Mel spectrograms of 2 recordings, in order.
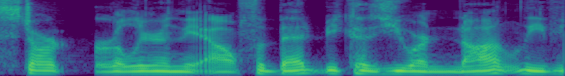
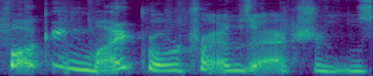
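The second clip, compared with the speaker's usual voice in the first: put-on shrill, very high, angry cranky old-man outburst; 14 semitones higher than usual. A speaker ranting about gaming repeats the gripe, mock angry old man. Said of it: "I sound like an angry old man".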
